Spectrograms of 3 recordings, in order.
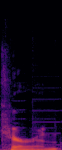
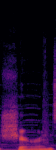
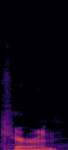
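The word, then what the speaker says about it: Charon: I could determine um knowledgeable people agree that it is pronounced Karen, but I think Sharon is at least in the US seems like a more common pronunciation of it.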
